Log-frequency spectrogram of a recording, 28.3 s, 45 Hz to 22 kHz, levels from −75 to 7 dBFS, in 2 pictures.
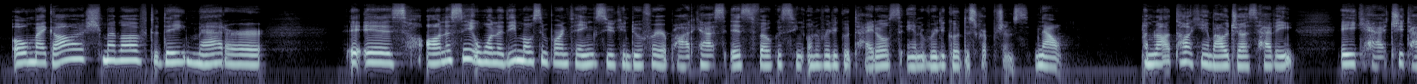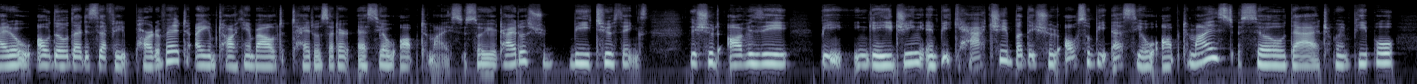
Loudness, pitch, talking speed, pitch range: -18 LUFS, 195 Hz, 180 wpm, 180-220 Hz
